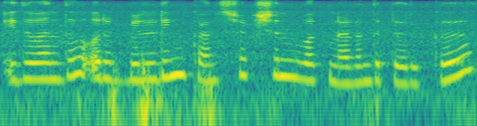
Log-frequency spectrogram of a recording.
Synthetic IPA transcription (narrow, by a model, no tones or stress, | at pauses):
ɪðɯʋɐnd̪ɯɔɾɯbɪlɖɪŋɡkɐnsʈɾɐkʂɐnʋɐɾknɐɽɐnd̪ɯʈːɪɾɯkːɯ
